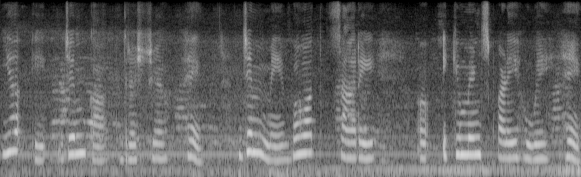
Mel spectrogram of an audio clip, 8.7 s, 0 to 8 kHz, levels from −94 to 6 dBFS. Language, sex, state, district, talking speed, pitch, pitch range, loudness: Hindi, female, Madhya Pradesh, Dhar, 105 wpm, 225 Hz, 205-270 Hz, -21 LUFS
